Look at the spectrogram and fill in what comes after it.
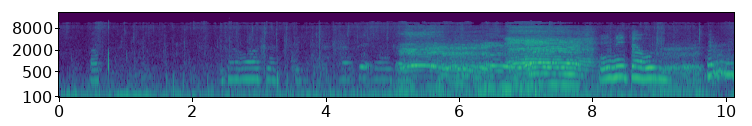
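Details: Goat at feeding time, heard as people talk in Indonesian at first; from the midpoint come loud, wavering, harmonic-rich bleats, several in a row, nasal and quavering, with voices between them.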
